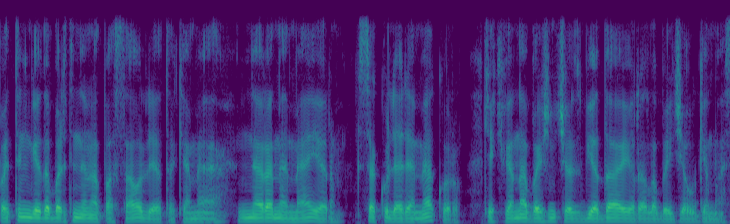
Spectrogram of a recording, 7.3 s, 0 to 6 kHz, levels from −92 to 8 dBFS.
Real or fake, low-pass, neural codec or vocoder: fake; 5.4 kHz; codec, 16 kHz, 4.8 kbps, FACodec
